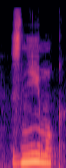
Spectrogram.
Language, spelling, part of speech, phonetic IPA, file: Ukrainian, знімок, noun, [ˈzʲnʲimɔk], Uk-знімок.ogg
- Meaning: 1. photo 2. copy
